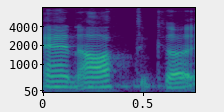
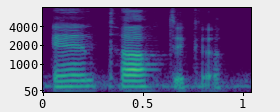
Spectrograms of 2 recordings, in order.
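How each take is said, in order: First: A T sound in the word is dropped. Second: Every T sound in the word is pronounced. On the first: The speaker calls it wrong. "It's not Antarctica" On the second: The speaker calls it right. "you can pronounce the T's"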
